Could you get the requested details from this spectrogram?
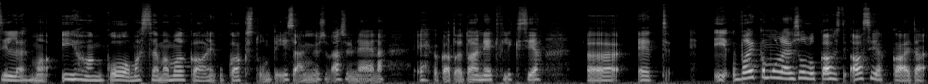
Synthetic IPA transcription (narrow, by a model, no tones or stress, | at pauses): silːoet̪mɑ̰ihɑŋkoːmɑsːɑjɑmæmɑkɑːnnḭːŋkukɑkst̪ṵnt̪ḭːsæ̰ŋːysʋæ̰synḛːnæʔehkækɑt̪ojot̪ɑ̰ːˑnnet̪fliksiæ | øːʔet̪ | ʋɑikːɑmulːeijosolːukkɑuhest̪iʔɑsiɑkːɑit̪ɑ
